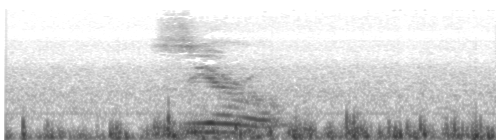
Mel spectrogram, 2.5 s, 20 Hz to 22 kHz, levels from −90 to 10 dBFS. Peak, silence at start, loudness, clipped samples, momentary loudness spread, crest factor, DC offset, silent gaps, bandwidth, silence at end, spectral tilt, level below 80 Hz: -8 dBFS; 0.05 s; -24 LUFS; under 0.1%; 10 LU; 16 dB; under 0.1%; none; 12.5 kHz; 0 s; -8.5 dB/octave; -38 dBFS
